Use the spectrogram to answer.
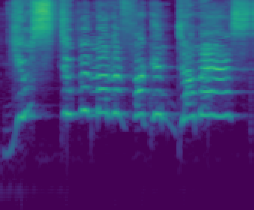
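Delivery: very high, loud shrieked insult; screaming insult. Retold or imitated. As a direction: shriek it like a furious rant. Her angry video heard by Curtis.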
